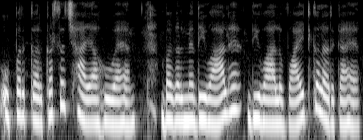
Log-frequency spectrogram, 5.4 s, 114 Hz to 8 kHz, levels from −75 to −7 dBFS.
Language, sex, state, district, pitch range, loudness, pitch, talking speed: Hindi, female, Jharkhand, Garhwa, 190-235 Hz, -13 LUFS, 205 Hz, 165 wpm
